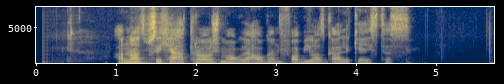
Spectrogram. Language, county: Lithuanian, Kaunas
